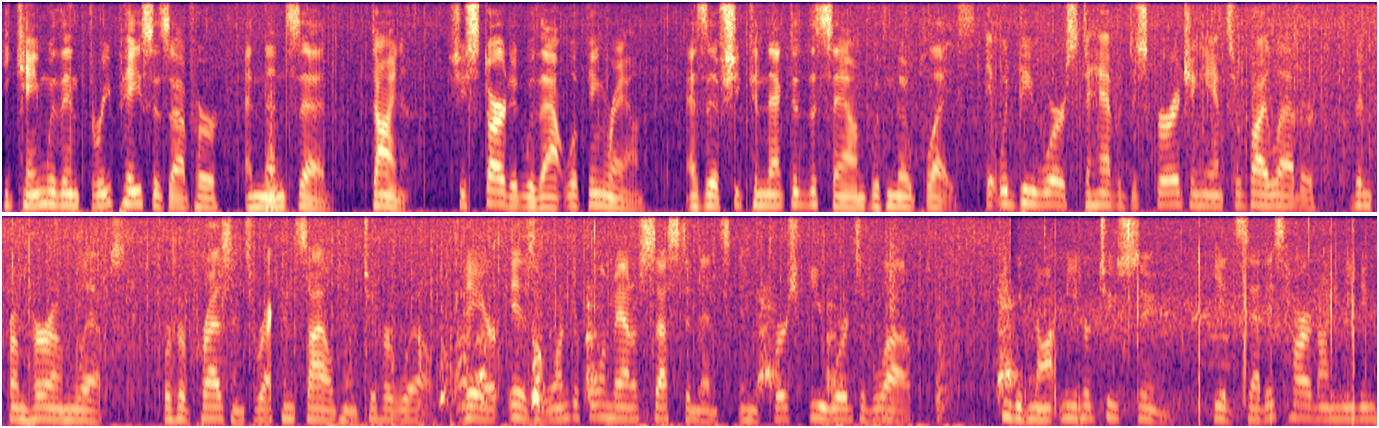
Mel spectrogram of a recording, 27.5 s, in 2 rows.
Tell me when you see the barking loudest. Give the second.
19 s.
